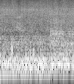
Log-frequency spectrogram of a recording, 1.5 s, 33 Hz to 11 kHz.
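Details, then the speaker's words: BMW E46 with LS V8 swap, idling after first startup: deep, even burble, no knocks or misses. It is running rich (only one bank's O2 sensors read) but within an acceptable range and sounds healthy. "I mean this is pretty rich for idle but it's it sounds good it smells better within the range of acceptability it sounds healthy"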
